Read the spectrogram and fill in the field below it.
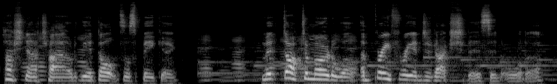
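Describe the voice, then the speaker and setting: A woman's voice: lowish voice, normal speed, a little mellow, natural voice. Game villain played by a woman: boy-bodied mastermind, pompous, condescending, theatrical monologues, light music beneath. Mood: smug, grandiose. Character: pompous, scheming villain mastermind in a boy's body. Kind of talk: dramatic read-aloud of game dialogue.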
